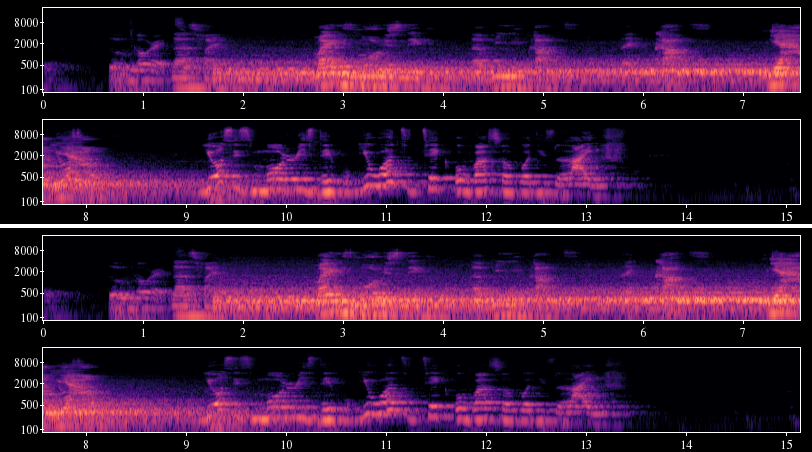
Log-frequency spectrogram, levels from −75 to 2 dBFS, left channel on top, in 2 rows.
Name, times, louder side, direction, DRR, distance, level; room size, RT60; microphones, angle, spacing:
voice 1, 1.3-2.2 2.7-4.0 4.3-5.1 5.8-6.6 7.2-8.2 9.2-9.3, equal, 10° right, 0 dB, 1.8 m, -27 dB
Wind, 1.7-10.4, right 4 dB, 35° right, 0.4 m, -26 dB
voice 2, 9.1-13.4, left 2 dB, 30° left, 9 dB, 0.7 m, -30 dB
7.5 x 4.9 x 6.8 m, 0.85 s
head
